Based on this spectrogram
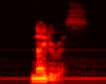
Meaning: Emitting a strong, unpleasant odor, especially one like that of cooking fat or similar greasy substances
- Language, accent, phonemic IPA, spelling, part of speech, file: English, US, /ˈnaɪ.də.ɹəs/, nidorous, adjective, En-us-nidorous.ogg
